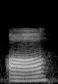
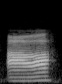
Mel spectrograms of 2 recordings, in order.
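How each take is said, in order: First: The vowel is rounded with the lips pursed. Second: The vowel is spread wide with unrounded lips. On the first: The speaker calls it right. "it really should have been like ah, because they have very rounded vowels" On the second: The speaker calls it wrong. "your ahs, were just a little too widespread"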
